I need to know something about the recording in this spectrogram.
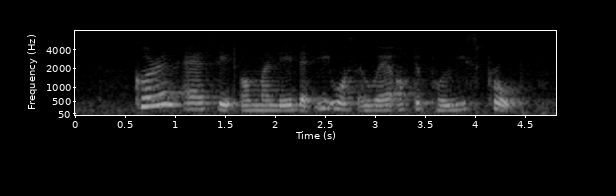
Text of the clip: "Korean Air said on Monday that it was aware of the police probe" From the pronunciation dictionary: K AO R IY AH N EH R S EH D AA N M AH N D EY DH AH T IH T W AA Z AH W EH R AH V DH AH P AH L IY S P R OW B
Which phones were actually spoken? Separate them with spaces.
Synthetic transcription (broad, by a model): K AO R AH N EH S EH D AA N M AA N D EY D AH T IH T W AA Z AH W EH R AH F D AH P AH L IY S P R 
